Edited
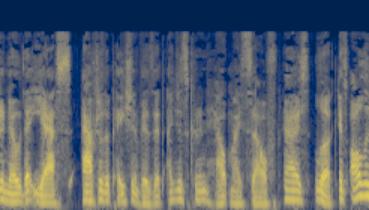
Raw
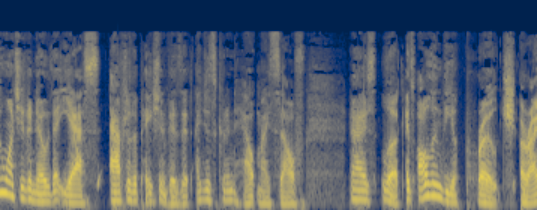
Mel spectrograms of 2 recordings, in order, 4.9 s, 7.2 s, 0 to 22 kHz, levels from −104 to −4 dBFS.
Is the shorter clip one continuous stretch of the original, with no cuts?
no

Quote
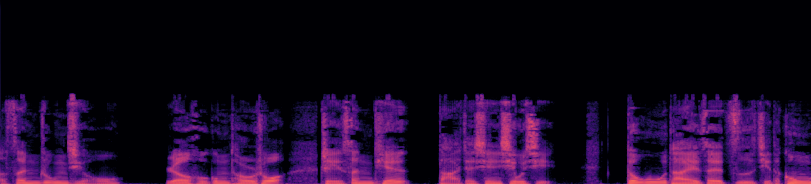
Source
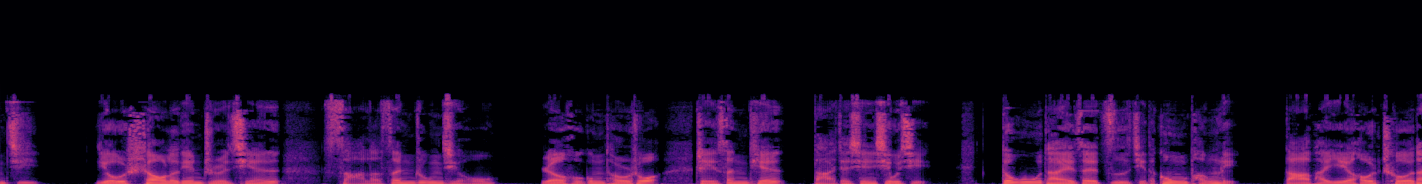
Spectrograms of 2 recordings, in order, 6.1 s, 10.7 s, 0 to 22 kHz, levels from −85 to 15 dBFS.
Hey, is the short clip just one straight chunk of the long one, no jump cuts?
yes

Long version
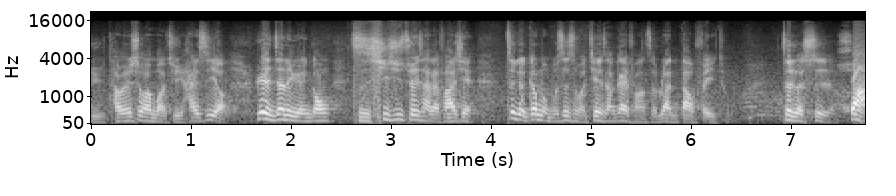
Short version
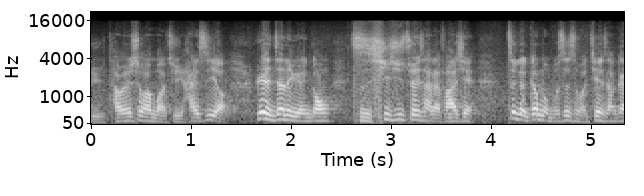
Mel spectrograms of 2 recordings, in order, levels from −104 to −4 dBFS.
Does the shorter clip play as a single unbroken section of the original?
yes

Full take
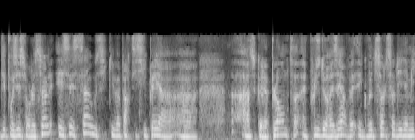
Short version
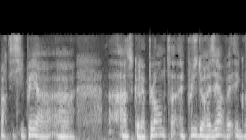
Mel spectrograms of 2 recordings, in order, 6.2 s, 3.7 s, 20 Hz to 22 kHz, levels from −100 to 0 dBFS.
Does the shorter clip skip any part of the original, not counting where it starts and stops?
no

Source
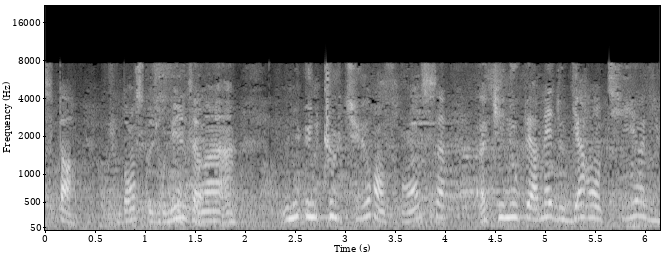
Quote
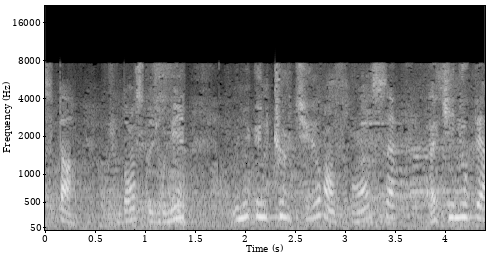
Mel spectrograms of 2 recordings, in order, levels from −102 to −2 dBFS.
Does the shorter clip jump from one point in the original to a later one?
yes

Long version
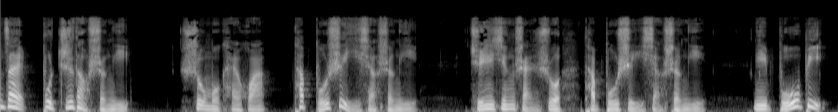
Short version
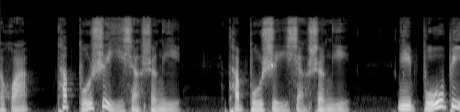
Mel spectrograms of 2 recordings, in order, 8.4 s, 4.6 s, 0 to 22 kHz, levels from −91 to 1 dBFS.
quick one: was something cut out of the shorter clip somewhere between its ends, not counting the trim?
yes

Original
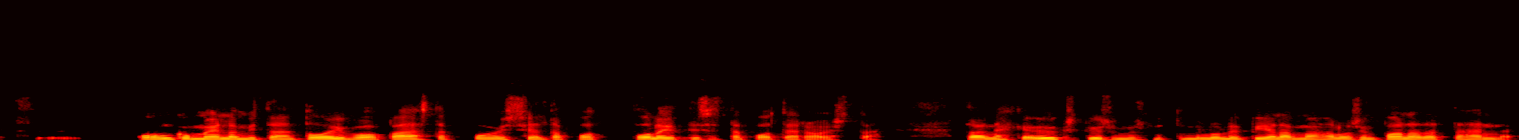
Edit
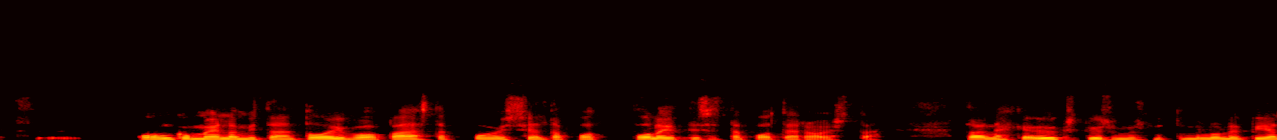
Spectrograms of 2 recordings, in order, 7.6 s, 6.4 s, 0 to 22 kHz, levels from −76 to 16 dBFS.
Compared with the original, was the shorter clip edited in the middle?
no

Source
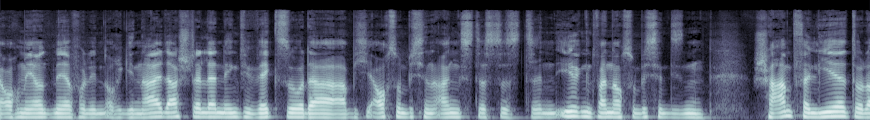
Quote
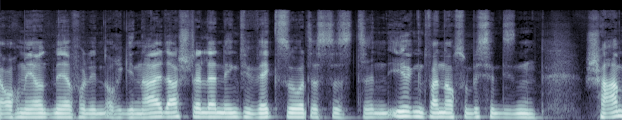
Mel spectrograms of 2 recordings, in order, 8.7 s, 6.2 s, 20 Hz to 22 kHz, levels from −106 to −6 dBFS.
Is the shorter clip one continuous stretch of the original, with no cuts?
no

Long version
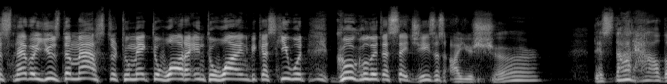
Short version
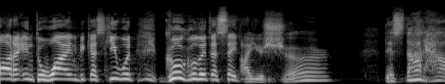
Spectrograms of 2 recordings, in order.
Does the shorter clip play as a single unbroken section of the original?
no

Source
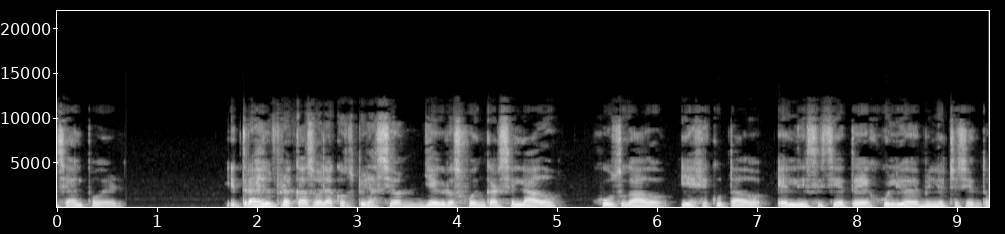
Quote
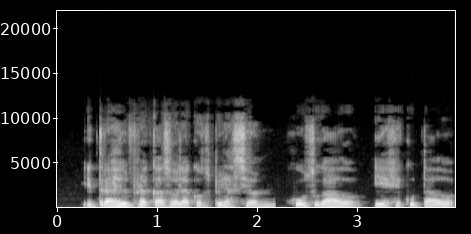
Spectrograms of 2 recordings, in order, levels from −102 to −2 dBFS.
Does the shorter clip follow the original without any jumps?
no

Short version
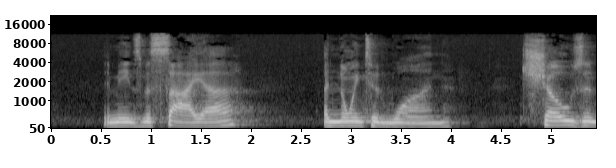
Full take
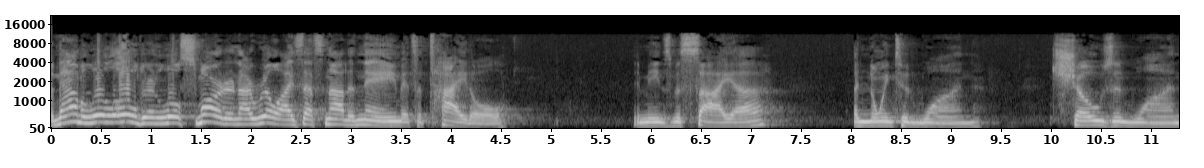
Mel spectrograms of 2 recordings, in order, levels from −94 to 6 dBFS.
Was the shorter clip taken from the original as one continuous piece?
yes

